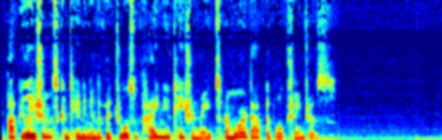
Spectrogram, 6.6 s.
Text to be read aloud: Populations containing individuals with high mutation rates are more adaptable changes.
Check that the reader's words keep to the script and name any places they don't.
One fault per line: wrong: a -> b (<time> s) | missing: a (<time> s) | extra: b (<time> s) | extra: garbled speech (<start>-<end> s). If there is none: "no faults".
no faults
